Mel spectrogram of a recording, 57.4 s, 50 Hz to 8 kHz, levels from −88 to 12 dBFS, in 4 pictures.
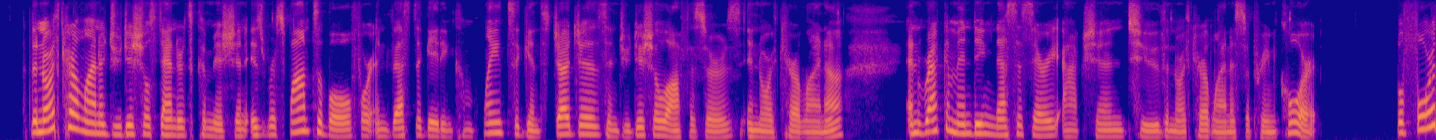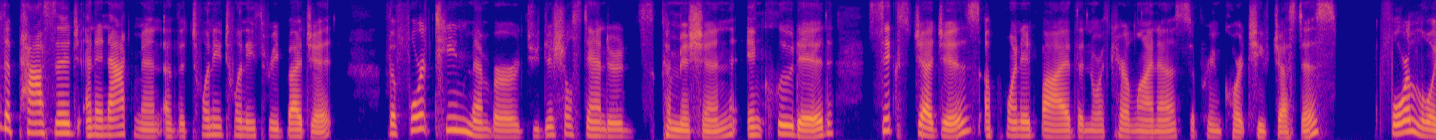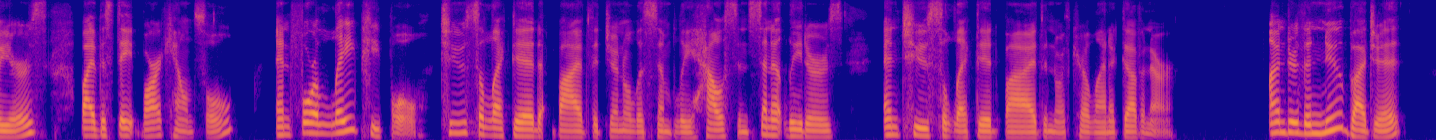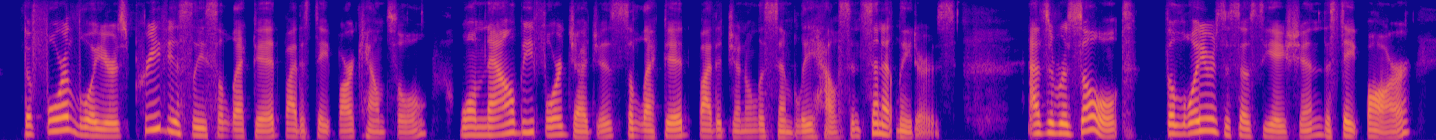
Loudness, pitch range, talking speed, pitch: -22 LUFS, 125-185 Hz, 125 wpm, 145 Hz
